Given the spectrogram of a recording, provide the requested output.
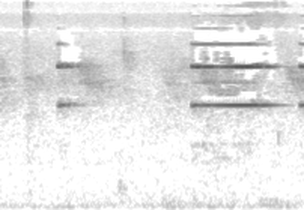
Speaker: if it works you're only gonna hear a tiny beep every second or so uh if it doesn't work you're gonna hear the same loud beeping continuous beeping from the previous video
